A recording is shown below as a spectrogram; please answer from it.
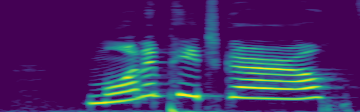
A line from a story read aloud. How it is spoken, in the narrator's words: Tia said in her loud and proud voice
